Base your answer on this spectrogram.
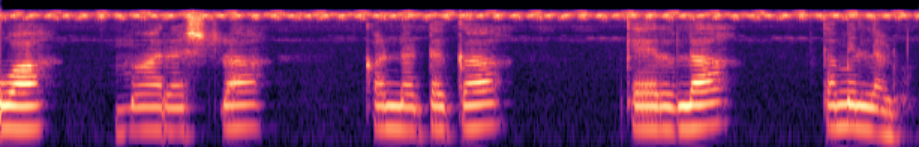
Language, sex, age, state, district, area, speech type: Goan Konkani, female, 18-30, Goa, Quepem, rural, spontaneous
